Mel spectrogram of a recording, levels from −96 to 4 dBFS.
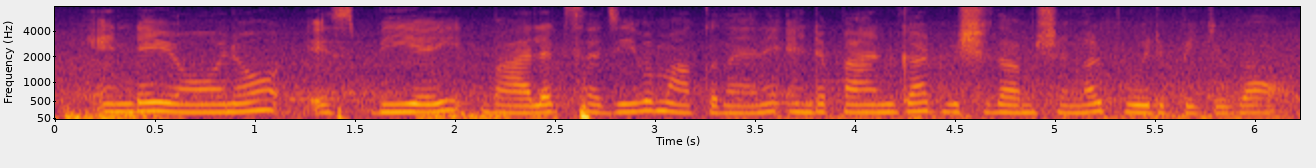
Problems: constant background noise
